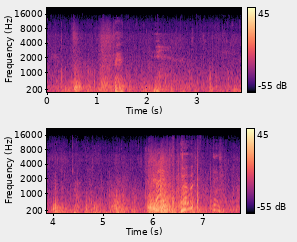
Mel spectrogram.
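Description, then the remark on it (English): Steady rain hisses throughout over a crumbling, rotten ruin being dug through, with low rumbles of thunder rolling in and swelling louder near the end. Faint voices murmur underneath at times. “Yeah, well, that'd be easier if I wasn't digging through a crumbling, rotten ruin in the rain.”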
